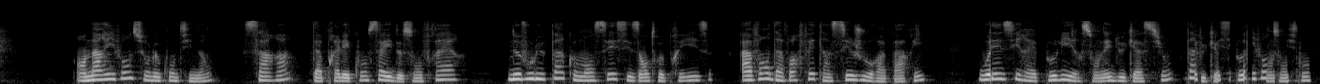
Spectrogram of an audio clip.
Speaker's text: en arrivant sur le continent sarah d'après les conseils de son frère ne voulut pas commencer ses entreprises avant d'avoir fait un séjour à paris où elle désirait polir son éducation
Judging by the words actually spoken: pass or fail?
fail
